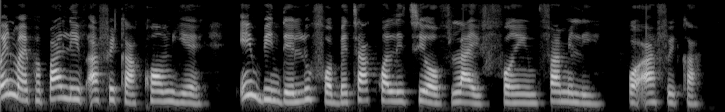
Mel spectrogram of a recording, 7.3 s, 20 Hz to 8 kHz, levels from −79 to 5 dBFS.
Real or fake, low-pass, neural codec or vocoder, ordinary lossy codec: real; 7.2 kHz; none; none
